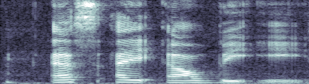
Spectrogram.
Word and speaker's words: salve: S-A-L-V-E. Salve. Is it salve? It's salve. You don't pronounce the L. It's like salmon.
